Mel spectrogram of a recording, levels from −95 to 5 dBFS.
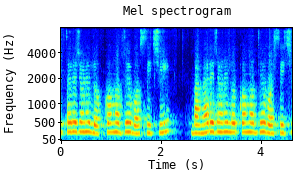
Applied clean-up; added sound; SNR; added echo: neural separator model SepFormer DNS4.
